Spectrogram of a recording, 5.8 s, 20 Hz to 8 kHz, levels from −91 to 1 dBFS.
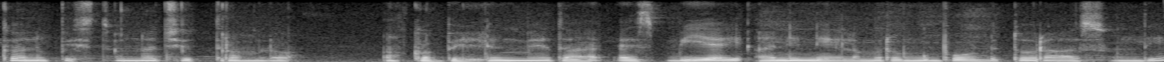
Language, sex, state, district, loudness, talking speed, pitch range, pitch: Telugu, female, Andhra Pradesh, Krishna, -16 LUFS, 135 wpm, 195-215 Hz, 205 Hz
